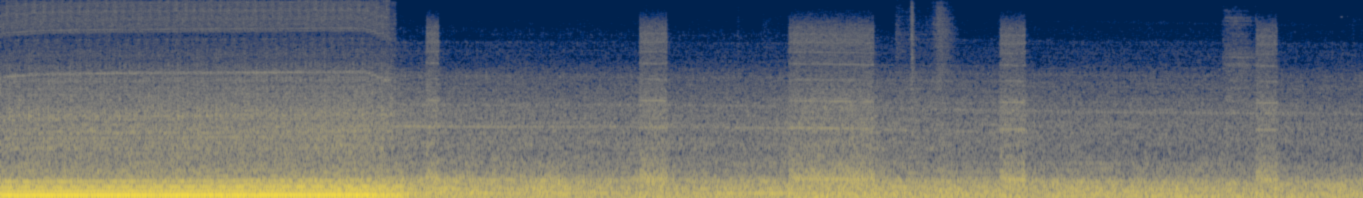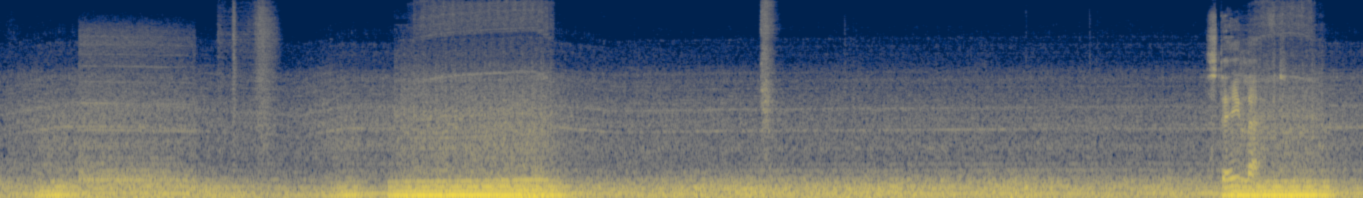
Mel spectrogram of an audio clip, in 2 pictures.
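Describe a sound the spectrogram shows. Tyres hum on a road.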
